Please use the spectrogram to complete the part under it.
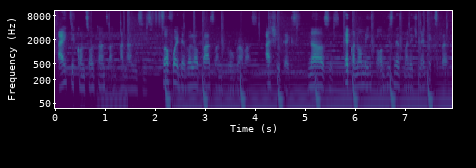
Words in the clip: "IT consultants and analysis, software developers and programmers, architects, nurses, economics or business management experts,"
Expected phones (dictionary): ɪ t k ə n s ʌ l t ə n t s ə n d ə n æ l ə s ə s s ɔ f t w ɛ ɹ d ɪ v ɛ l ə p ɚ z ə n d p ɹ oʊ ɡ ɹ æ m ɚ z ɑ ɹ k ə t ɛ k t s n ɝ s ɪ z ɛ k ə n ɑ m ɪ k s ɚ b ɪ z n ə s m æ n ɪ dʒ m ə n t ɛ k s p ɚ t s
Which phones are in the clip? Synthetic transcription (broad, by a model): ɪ t k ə n s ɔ l t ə n t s ə n d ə n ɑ l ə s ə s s ɔ f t w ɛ d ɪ v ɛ l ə p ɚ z ə n d p ɹ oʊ ɡ ɹ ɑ m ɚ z ɑ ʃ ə t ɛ k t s n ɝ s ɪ s ɛ k ə n ɑ m ɪ k s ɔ b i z n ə s m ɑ n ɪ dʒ m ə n t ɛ k s p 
